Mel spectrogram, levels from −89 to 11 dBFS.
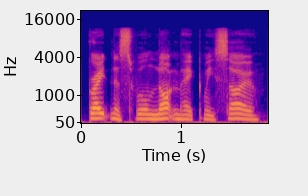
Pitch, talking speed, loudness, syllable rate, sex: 160 Hz, 190 wpm, -17 LUFS, 4.1 syllables/s, female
